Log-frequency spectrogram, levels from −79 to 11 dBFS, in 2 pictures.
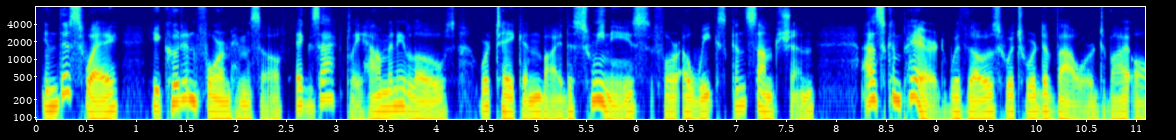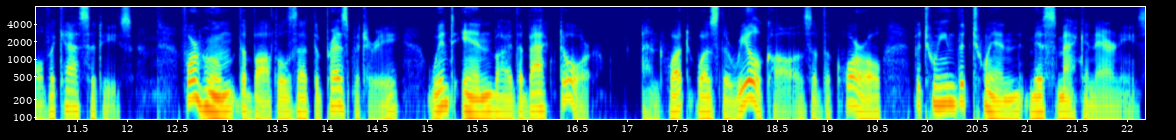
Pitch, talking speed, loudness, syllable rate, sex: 120 Hz, 155 wpm, -21 LUFS, 4.5 syllables/s, male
